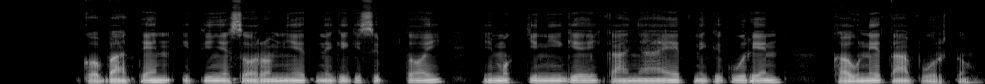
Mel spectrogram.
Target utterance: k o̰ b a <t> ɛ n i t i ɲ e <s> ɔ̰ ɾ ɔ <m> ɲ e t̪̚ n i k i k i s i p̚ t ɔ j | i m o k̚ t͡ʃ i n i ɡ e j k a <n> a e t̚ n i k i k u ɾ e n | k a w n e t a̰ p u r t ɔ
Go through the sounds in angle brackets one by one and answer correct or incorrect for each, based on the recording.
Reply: correct, correct, correct, incorrect

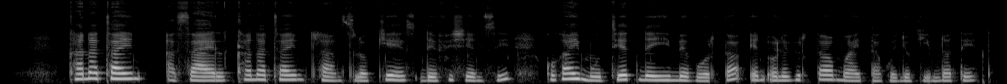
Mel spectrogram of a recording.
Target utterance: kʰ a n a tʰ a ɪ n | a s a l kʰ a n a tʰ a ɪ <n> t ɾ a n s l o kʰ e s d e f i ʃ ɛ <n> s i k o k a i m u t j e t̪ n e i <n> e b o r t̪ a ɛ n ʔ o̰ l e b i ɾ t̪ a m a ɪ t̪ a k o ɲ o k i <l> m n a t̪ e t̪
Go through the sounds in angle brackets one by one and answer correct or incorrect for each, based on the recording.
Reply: correct, correct, incorrect, incorrect

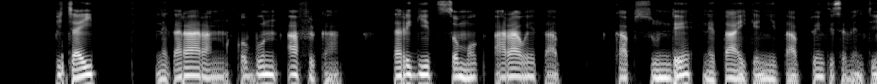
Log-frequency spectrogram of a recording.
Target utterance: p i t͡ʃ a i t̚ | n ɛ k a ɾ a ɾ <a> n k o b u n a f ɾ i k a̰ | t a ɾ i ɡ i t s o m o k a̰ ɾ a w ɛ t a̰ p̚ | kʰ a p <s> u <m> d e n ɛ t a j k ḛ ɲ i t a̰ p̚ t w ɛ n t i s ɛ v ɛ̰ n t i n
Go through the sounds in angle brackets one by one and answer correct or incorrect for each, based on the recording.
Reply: correct, correct, incorrect

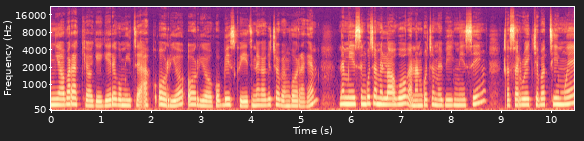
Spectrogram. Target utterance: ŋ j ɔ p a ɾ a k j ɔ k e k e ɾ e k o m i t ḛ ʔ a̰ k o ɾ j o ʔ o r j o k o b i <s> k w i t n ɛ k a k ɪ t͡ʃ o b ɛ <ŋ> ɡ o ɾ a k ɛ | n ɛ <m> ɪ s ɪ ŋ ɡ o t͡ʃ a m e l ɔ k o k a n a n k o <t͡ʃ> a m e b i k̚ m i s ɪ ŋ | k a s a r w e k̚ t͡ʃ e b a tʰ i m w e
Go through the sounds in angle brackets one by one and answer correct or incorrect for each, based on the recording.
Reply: correct, correct, correct, correct

